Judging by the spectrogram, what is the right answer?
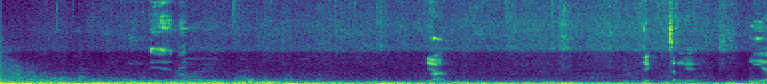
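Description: Heavy rain and rolling thunder rumble loudly and steadily through the whole stretch, with short exchanges of speech from people indoors over the downpour.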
